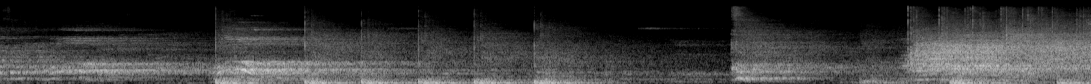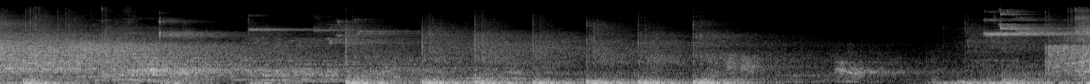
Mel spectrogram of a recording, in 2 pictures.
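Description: Girls shout and call out to one another in an echoing hall.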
